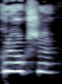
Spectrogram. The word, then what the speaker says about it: Крёкша: Мы говорим Крякша. Крёкша, Крякша, Крякша. А там четко произносится Крёкша.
